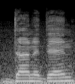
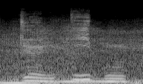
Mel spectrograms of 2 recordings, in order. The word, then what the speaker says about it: Dunedin: I figure what better place than a visitor center to tell me the correct pronunciation. It's not Dunedin, it's not Dunedin, it's not Dun- Eatin, it's Dun Eatin.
